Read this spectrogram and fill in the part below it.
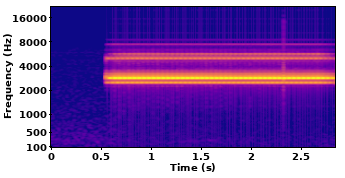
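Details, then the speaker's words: Western Electric 323 candlestick rotary telephone in the shop after shorting the phone line; ring cycle sent from an analyzer gives a shrill, even warbling ring pulsing about 3.5 times a second: ringer works properly. "now what we can do is use the analyzer and send a ring cycle so we'll start that will let that go a few times"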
